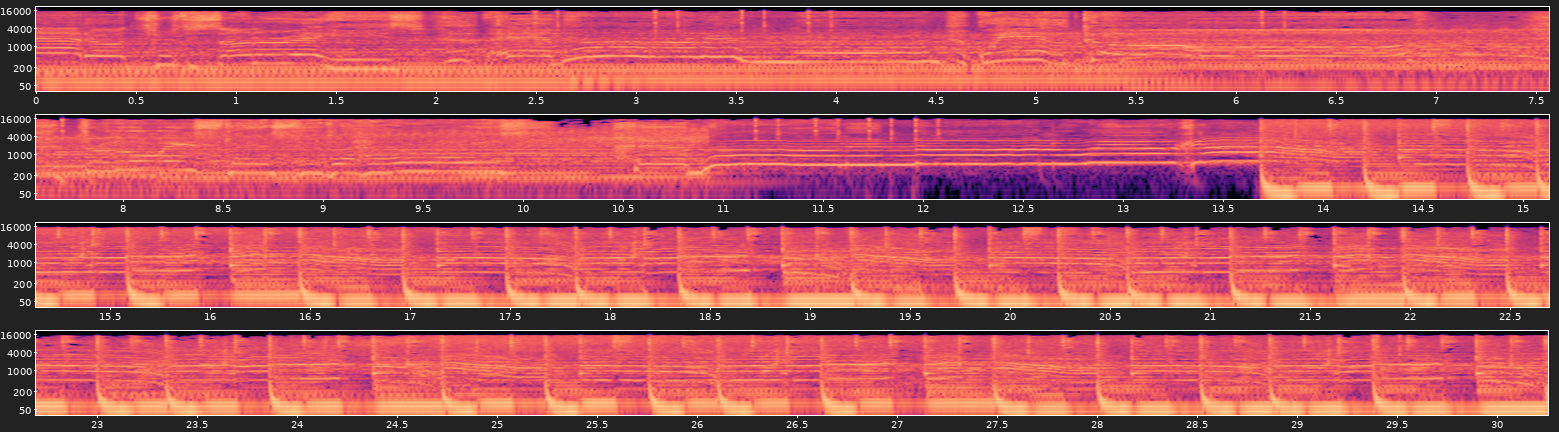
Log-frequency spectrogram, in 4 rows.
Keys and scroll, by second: 16.5 ctrl+d.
